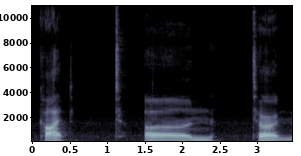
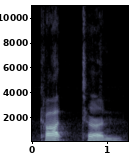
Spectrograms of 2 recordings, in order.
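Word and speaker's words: cotton: make short vowels uh caught on ton it actually has more of a schwa sound caught ton and the reason um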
